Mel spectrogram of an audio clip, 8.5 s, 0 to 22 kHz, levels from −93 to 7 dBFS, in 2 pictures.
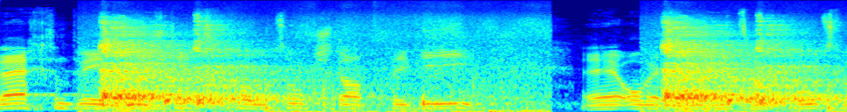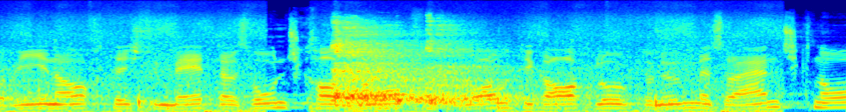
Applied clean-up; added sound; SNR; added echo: none; Cough; -3 dB; none.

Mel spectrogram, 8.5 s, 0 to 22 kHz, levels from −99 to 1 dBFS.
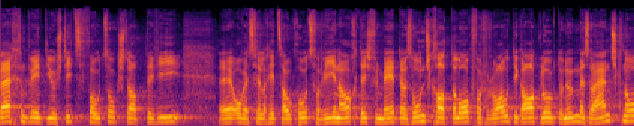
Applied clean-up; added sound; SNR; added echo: none; none; none; none.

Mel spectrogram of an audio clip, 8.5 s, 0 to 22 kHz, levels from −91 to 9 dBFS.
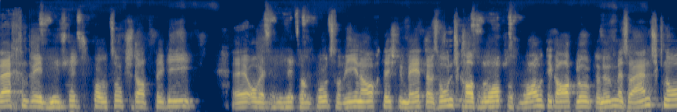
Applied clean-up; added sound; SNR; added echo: neural mask model Resemble Enhance denoiser.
